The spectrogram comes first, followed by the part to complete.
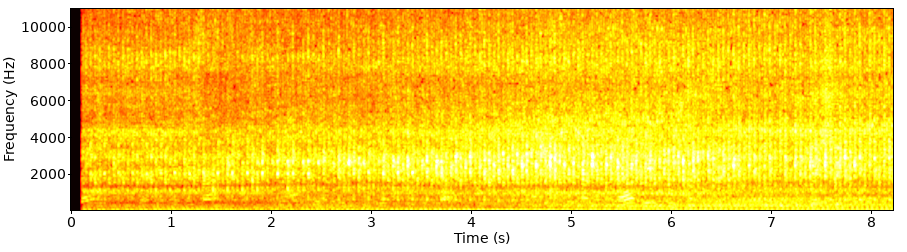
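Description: Kubota B7001 compact tractor's small diesel engine idling steadily.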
